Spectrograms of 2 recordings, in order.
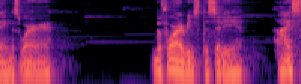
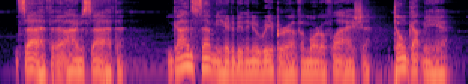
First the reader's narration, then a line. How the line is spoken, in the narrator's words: begged the creature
